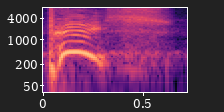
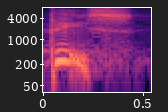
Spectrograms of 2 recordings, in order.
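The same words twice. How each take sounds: First: It is said in a tough, forceful way. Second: It is said in a gentle, quiet way.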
